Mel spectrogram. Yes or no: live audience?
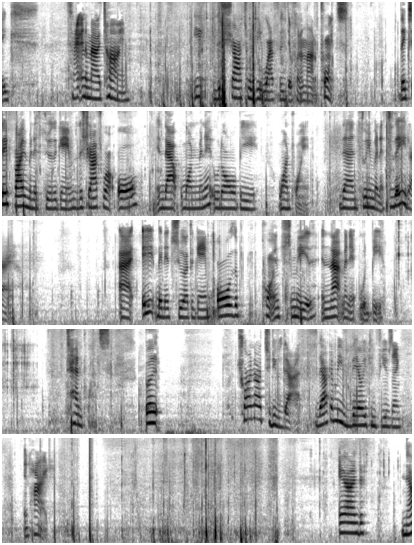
no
